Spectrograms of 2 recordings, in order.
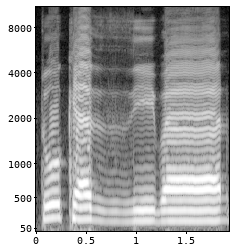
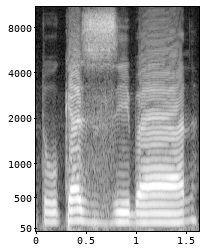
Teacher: pada lafal Zal hati-hati ya teman-teman jangan sampai dibaca dengan Zai jangan tukazziban sering terjadi yaitu mengganti huruf dalal dengan Zai tukazziban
